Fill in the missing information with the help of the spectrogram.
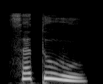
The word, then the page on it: ಷತ್ವ: Kannada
